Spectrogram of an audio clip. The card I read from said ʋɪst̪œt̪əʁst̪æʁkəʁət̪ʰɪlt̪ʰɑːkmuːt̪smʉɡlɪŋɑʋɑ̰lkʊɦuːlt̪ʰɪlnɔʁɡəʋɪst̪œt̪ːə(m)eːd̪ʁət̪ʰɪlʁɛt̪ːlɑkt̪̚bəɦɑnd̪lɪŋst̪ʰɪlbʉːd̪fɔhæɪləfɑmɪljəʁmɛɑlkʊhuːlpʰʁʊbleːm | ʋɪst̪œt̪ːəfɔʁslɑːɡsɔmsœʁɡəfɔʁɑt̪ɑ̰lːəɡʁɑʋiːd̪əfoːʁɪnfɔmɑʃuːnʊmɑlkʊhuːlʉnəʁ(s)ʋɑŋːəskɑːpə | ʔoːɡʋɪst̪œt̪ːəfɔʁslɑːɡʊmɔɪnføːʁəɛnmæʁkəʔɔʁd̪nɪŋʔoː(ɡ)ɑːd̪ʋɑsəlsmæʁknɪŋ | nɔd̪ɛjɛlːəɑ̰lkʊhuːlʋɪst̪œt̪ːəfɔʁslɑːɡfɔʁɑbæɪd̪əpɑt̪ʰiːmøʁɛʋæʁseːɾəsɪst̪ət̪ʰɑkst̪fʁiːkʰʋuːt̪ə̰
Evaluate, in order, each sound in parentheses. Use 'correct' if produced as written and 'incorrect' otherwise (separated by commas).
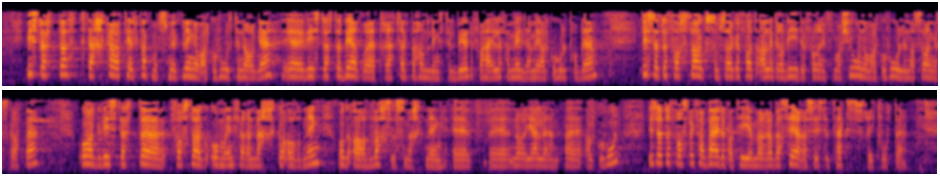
incorrect, correct, correct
